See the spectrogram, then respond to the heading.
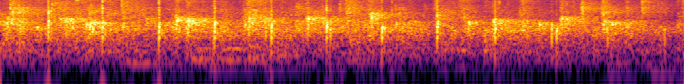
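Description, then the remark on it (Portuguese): A group applauds steadily for a few seconds, a dense patter of overlapping claps with sharper individual hits standing out, fairly loud throughout with no clear pause. “Sinto que este é o momento de bater palmas.”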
